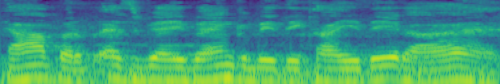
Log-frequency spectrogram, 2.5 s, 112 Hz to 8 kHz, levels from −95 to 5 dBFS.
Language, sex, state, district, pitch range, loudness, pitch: Hindi, male, Haryana, Jhajjar, 125-140 Hz, -13 LUFS, 130 Hz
